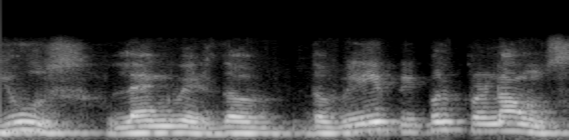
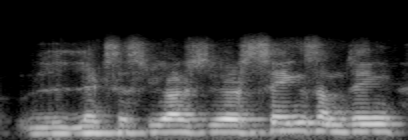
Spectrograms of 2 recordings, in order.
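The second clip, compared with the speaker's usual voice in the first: ordinary talk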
